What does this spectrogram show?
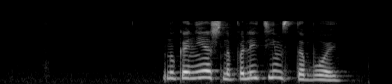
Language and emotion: Russian, positive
